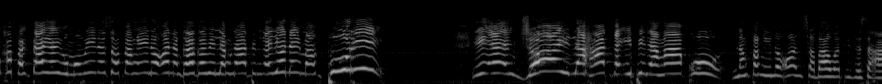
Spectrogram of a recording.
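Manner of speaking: high, loud preacher's call to the congregation; fervent preaching. Acted. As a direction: preach it at full force, rising. Preaching at full force. (masigasig na pangangaral nang malakas)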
